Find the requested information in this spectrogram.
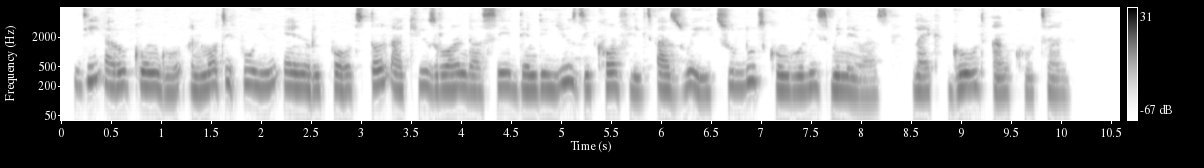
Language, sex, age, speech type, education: Nigerian Pidgin, female, 15-29, spontaneous, tertiary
